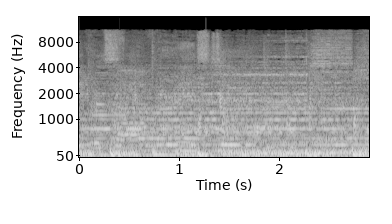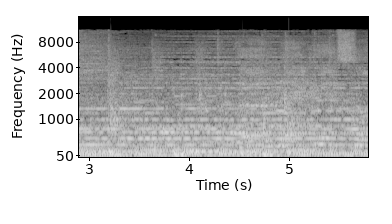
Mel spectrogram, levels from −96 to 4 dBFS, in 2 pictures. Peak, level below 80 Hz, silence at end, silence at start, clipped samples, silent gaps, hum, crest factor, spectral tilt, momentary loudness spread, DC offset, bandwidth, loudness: 0 dBFS; -18 dBFS; 0 s; 0 s; under 0.1%; none; none; 10 dB; -5 dB/octave; 2 LU; under 0.1%; 11.5 kHz; -11 LUFS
